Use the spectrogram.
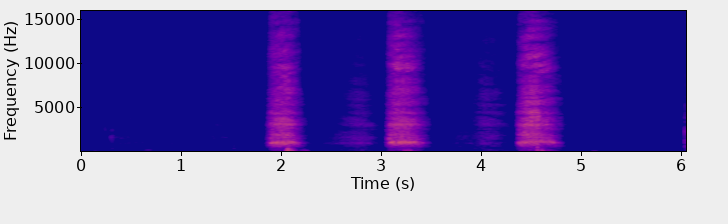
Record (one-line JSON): {"exhalation_length": "6.1 s", "exhalation_amplitude": 29606, "exhalation_signal_mean_std_ratio": 0.34, "survey_phase": "beta (2021-08-13 to 2022-03-07)", "age": "45-64", "gender": "Female", "wearing_mask": "No", "symptom_cough_any": true, "symptom_runny_or_blocked_nose": true, "symptom_fatigue": true, "symptom_onset": "3 days", "smoker_status": "Never smoked", "respiratory_condition_asthma": false, "respiratory_condition_other": false, "recruitment_source": "Test and Trace", "submission_delay": "2 days", "covid_test_result": "Positive", "covid_test_method": "RT-qPCR", "covid_ct_value": 17.3, "covid_ct_gene": "ORF1ab gene", "covid_ct_mean": 18.4, "covid_viral_load": "960000 copies/ml", "covid_viral_load_category": "Low viral load (10K-1M copies/ml)"}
